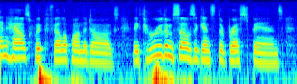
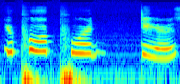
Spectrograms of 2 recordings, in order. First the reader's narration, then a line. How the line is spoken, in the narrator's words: she cried sympathetically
